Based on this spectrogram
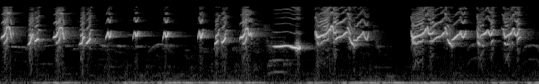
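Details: Oriental magpie-robin singing an aggressive fighting song: rhythmic repeated chirps that give way to a clear slurred whistle, then dense, buzzy, warbling chatter in fast rolling bursts.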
